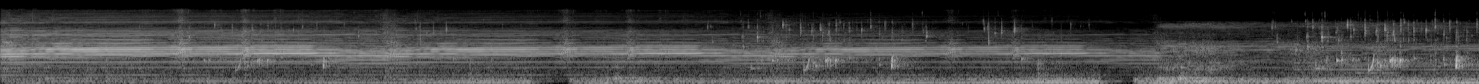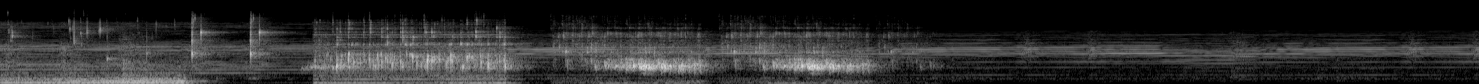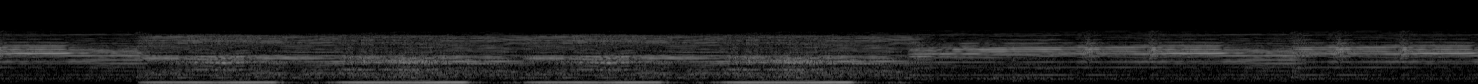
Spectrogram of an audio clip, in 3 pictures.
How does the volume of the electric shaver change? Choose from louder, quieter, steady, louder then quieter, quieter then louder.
quieter.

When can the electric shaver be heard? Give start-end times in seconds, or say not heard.
0.0-44.3.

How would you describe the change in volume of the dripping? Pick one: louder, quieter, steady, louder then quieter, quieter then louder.
louder.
